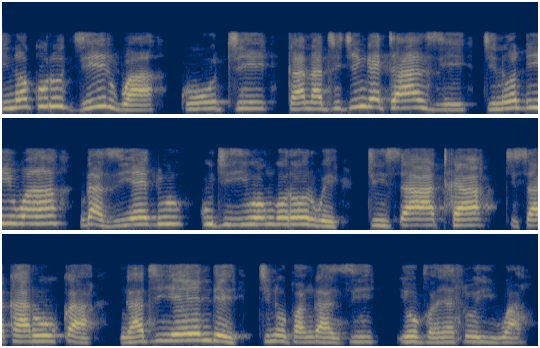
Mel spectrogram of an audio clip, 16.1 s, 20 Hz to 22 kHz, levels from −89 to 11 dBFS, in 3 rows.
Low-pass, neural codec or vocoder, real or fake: 7.2 kHz; codec, 24 kHz, 3 kbps, HILCodec; fake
